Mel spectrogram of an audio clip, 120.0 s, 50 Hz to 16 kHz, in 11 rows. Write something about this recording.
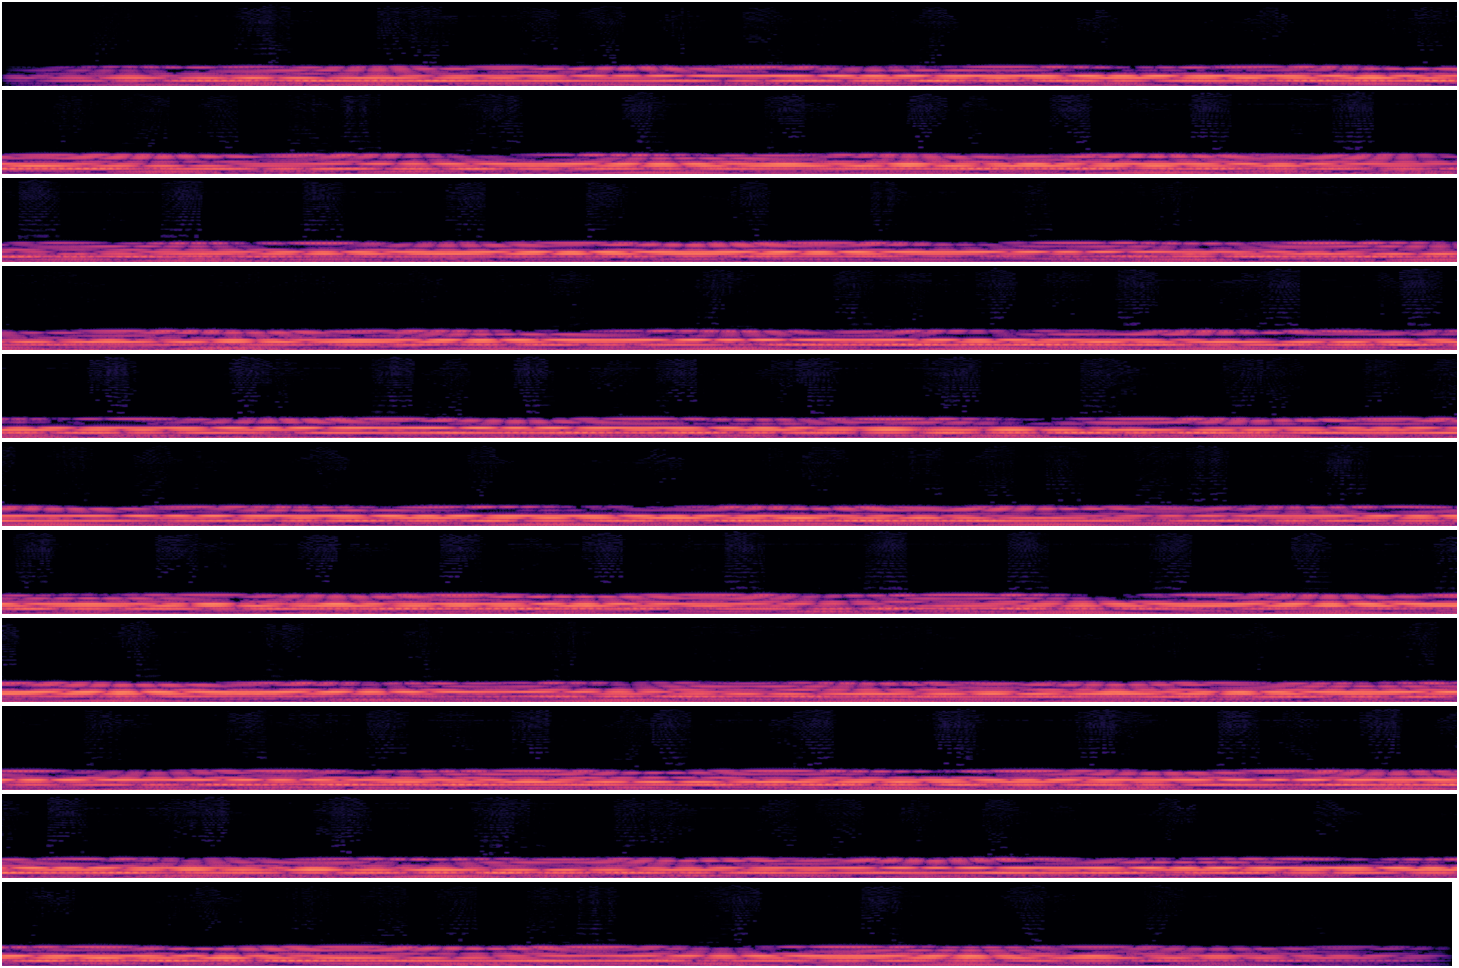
This sample is part of the "SineDrones" sample pack. 2 minutes of pure ambient sine wave. Dense weird horror and dark atmosphere. Another variation with some slower evolving waves.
